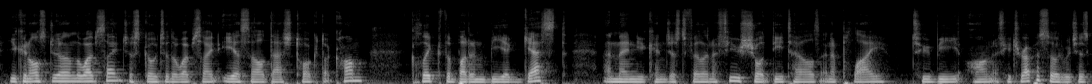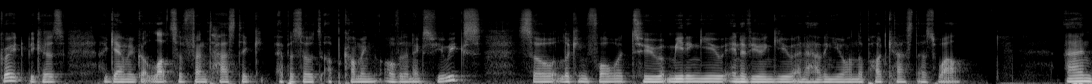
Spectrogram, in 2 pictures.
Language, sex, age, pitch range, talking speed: English, male, 20-39, 120-135 Hz, 200 wpm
